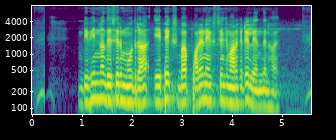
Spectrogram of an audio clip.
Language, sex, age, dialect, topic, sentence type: Bengali, male, 25-30, Standard Colloquial, banking, statement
